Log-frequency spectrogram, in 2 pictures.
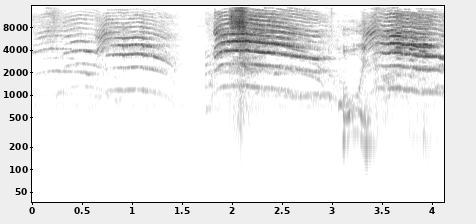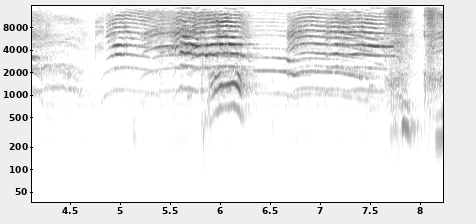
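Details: Kitten called a screamer calling insistently for attention indoors: loud, harsh, repeated meows in quick succession, some overlapping, with brief low human voice sounds between calls.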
